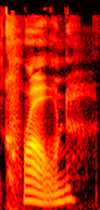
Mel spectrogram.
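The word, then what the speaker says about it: Cron: It's an interview with Ian Crone, I believe is how you pronounce his last name. It's C-R-O-N.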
